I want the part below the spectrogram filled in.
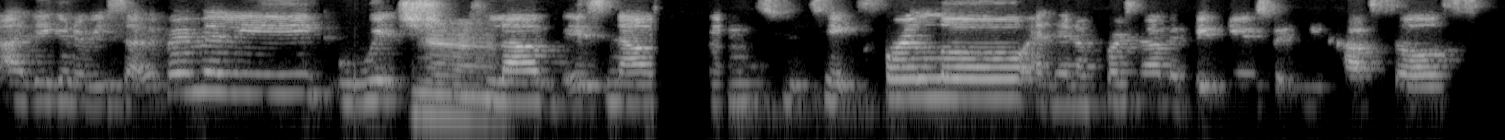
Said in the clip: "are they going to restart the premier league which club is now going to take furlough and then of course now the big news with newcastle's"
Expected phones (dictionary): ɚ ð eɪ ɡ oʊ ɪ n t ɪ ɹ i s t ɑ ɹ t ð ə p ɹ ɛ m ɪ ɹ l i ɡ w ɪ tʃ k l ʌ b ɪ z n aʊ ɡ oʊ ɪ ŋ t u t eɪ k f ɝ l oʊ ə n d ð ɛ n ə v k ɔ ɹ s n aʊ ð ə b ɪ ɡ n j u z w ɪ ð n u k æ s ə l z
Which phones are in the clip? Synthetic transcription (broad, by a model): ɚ ð eɪ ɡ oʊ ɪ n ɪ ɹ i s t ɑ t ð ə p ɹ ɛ m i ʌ l i ɡ w ɪ tʃ k l ʌ b ɪ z n aʊ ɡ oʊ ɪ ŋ t u t eɪ k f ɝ l oʊ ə n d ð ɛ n ə v k ɔ ɹ s n aʊ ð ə b ɪ ɡ n j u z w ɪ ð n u k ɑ s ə l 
